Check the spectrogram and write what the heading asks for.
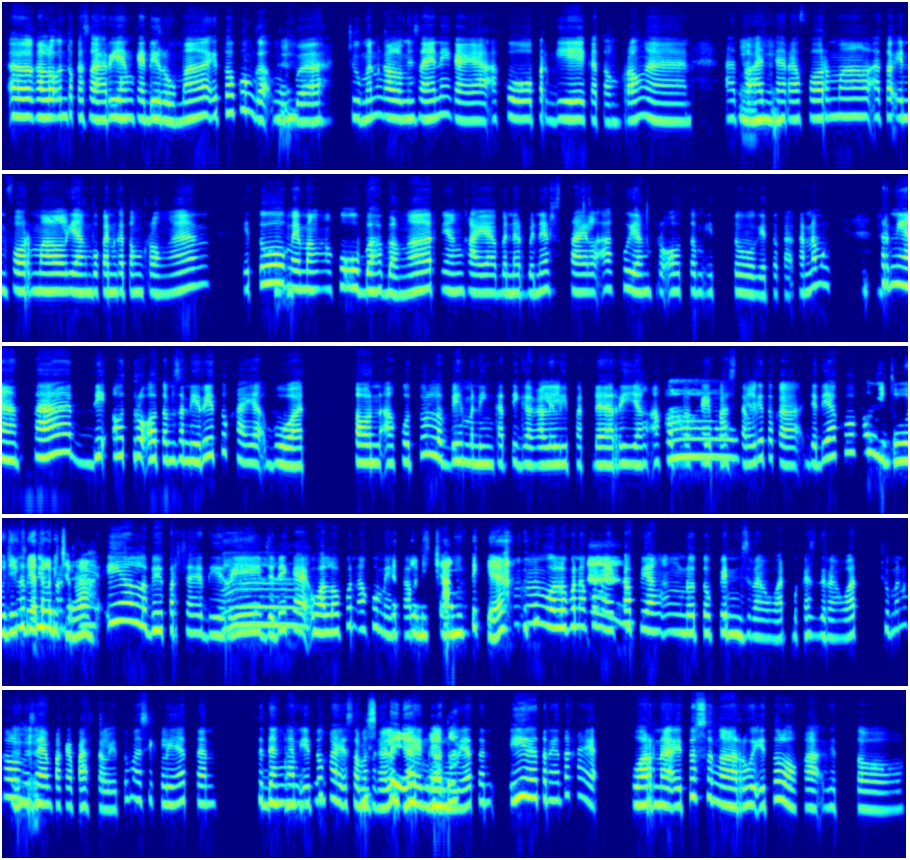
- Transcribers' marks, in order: in English: "style"; in English: "true autumn"; in English: "true autumn"; in English: "tone"; chuckle
- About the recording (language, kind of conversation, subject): Indonesian, podcast, Bagaimana kamu memilih pakaian untuk menunjukkan jati dirimu yang sebenarnya?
